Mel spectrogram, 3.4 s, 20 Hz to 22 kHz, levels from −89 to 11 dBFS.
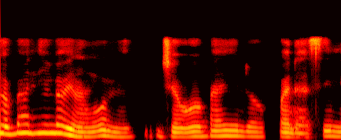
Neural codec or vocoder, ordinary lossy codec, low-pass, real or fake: codec, 24 kHz, 1.2 kbps, DualCodec; none; 7.2 kHz; fake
